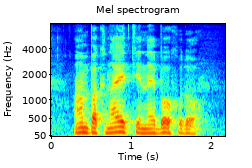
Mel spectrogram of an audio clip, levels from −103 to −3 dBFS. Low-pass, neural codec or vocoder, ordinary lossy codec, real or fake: none; none; none; real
